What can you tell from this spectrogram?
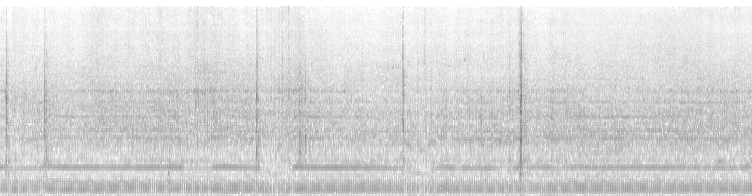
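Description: Dingo compact utility loader with a trencher attachment running steadily as it digs a trench in a lawn. Its engine note dips briefly twice, and a few sharp clicks are scattered through.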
